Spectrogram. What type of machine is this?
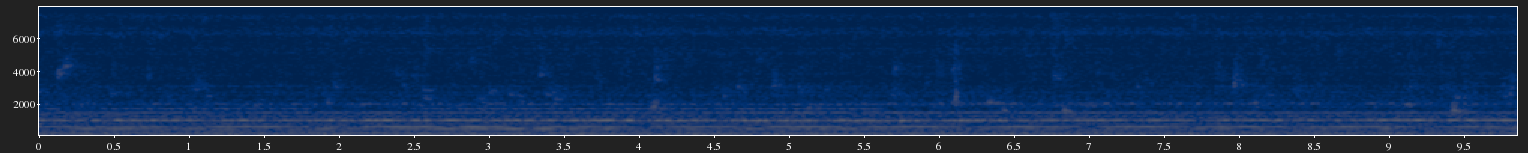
pump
